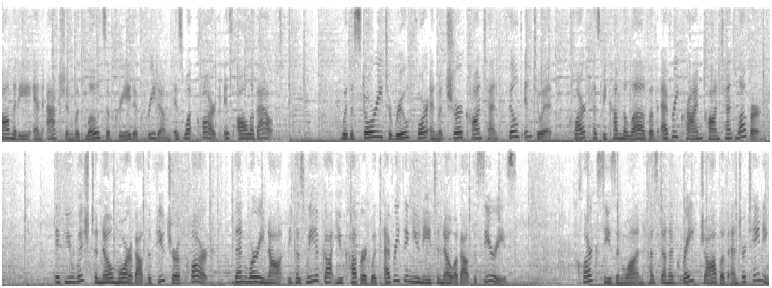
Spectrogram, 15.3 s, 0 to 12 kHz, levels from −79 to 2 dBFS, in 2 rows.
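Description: Wrong sample rate, throughout the clip: the audio plays back 1.5 times too fast and about 7 semitones too high, because the samples are clocked out faster than they were captured, with no conversion. This fits 16 kHz material played at 24 kHz, shifting speed and pitch together.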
